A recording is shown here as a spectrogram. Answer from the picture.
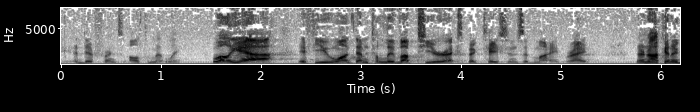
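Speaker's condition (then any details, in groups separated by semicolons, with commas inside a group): No condition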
